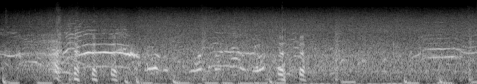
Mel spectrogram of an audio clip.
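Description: Kinnaree waterfall in Bueng Kan pours in a constant loud rush of falling water, with people chatting and calling out over it throughout.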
